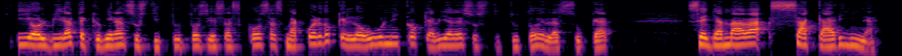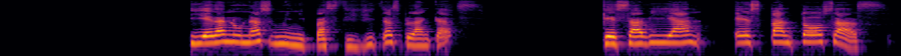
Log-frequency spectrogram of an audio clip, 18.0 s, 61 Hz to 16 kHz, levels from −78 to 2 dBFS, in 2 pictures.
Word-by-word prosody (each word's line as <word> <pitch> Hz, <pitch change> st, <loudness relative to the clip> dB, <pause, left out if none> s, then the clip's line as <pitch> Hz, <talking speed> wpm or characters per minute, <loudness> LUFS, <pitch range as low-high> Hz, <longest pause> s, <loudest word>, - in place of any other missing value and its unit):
y 195 Hz, 0 st, 0 dB
olvídate 180 Hz, +3 st, +2 dB
que 160 Hz, -, -4 dB
hubieran 175 Hz, +3 st, 0 dB
sustitutos 160 Hz, 0 st, -8 dB
y -, -, -3 dB
esas 155 Hz, 0 st, -8 dB
cosas. 175 Hz, +1 st, -6 dB
Me 165 Hz, -, -4 dB
acuerdo 210 Hz, -, -3 dB
que -, -, -5 dB
lo 160 Hz, 0 st, 0 dB
único 205 Hz, +3 st, -4 dB
que -, -, -7 dB
había 170 Hz, +4 st, -3 dB
de 180 Hz, +1 st, -3 dB
sustituto 155 Hz, -2 st, -11 dB
del 155 Hz, -7 st, -3 dB
azúcar 135 Hz, +2 st, -7 dB, 0.7 s
se 200 Hz, -3 st, +2 dB
llamaba 190 Hz, +3 st, +4 dB
sacarina. 180 Hz, -2 st, -1 dB, 2.1 s
Y 220 Hz, +1 st, +5 dB
eran 250 Hz, +3 st, +7 dB
unas 245 Hz, +1 st, +1 dB
mini 205 Hz, -5 st, -4 dB
pastillitas 170 Hz, +8 st, -4 dB
blancas 175 Hz, -5 st, -5 dB, 1.2 s
que 215 Hz, -1 st, +7 dB
sabían 235 Hz, +3 st, +3 dB, 0.3 s
espantosas. 245 Hz, +2 st, +1 dB
185 Hz, 105 wpm, -21 LUFS, 160-220 Hz, 2.1 s, eran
